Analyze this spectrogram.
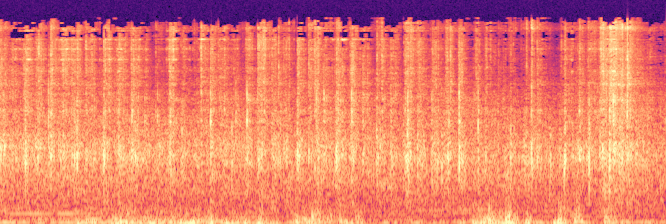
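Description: Footsteps of a person walking on a paved street, a run of short steps over a low traffic rumble.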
